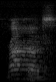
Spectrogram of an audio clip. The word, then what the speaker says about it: Rokosz: Do you remember how to pronounce? Laura? Laura Rokosz. Rokosz.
